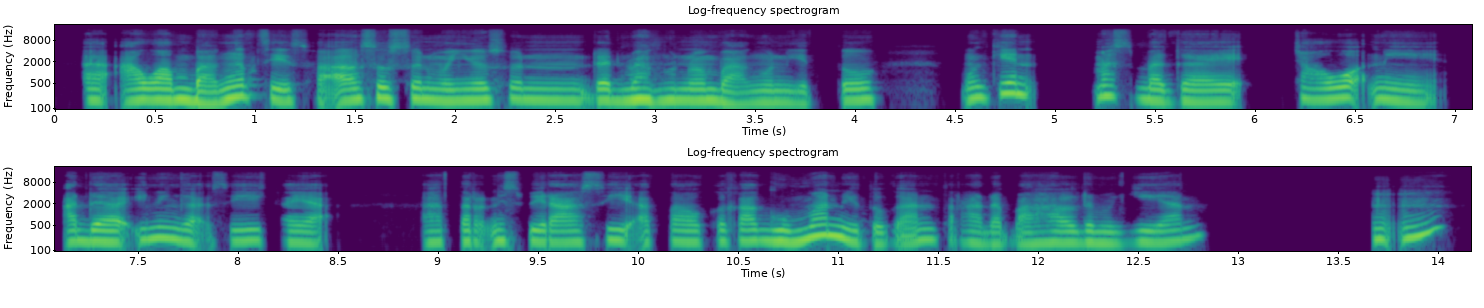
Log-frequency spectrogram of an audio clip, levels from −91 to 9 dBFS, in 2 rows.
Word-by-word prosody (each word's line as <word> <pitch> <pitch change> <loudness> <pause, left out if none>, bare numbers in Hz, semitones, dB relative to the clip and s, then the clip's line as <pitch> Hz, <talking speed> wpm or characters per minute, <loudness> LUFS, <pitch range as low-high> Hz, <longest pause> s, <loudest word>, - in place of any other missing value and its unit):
eee, 170 -1 -1
awam 170 +1 +5
banget 185 +10 +3
sih 170 -6 +1
soal 165 +1 0
susun 180 0 +1
menyusun 170 0 0
dan 165 -1 +3
bangun 170 -1 +3
membangun 150 -2 +1
gitu. 165 +5 -2 0.4
Mungkin, 230 +7 +1 0.2
Mas, 215 -3 -3
sebagai 155 -2 0 0.2
cowok 185 +2 +3
nih, 160 -5 -2 0.2
ada 175 -1 +3
ini 215 +2 +1
nggak 170 - -4
sih 185 +1 -3
kayak, 165 -2 -2 0.5
eee, 170 - -3
terinspirasi 175 +1 -1
atau 170 0 -3
kekaguman 185 +7 +3
gitu 165 -5 -1
kan 195 0 -3
terhadap 160 -4 -6
hal-hal 165 +1 -1
demikian? 170 +7 -2 0.8
Mhm. 230 - +1
170 Hz, 130 wpm, -20 LUFS, 165-185 Hz, 0.8 s, awam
